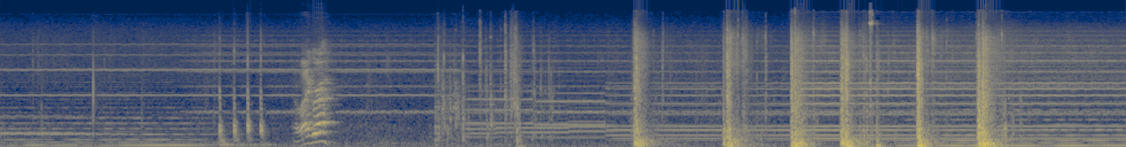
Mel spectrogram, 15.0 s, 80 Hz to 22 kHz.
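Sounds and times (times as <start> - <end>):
slow film score: 0.0 - 15.0
heavy thuds: 8.4 - 13.7.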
